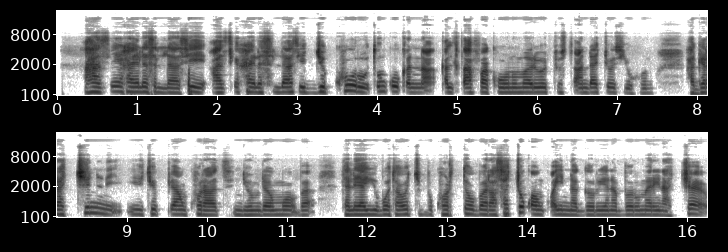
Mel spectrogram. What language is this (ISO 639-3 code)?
amh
